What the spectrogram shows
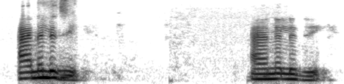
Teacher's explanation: the first sound in analogy is the schwa sound. It's unstressed.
